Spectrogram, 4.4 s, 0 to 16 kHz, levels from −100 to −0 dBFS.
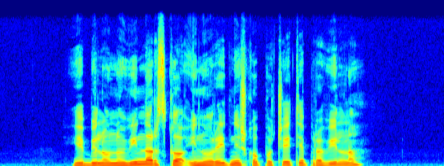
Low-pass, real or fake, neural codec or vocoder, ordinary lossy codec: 14.4 kHz; real; none; none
